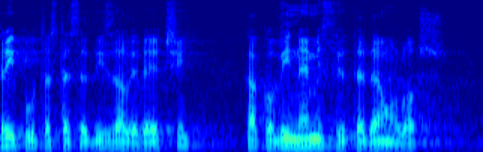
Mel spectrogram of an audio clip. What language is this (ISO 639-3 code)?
hrv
